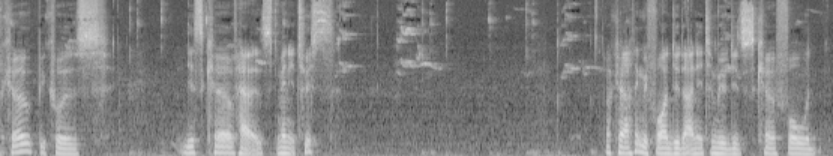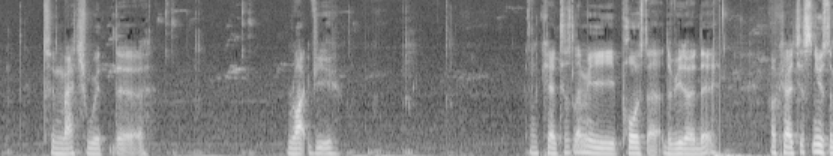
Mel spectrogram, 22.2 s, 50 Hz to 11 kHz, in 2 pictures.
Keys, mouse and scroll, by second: 2.2-3.6 right drag, 3.6 click, 5.9 right click, 7.0 click, 7.4-7.9 scroll up 1, 7.9 middle click, 8.5 scroll down 1, 10.7-11.2 scroll up 1, 11.2-12.7 middle drag, 13.3 click, 13.6-14.3 scroll down 1, 14.3 click, 14.9 click, 15.2-16.1 scroll down 1, 17.0-20.6 scroll up 1, 20.6 F8, 22.0 click.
